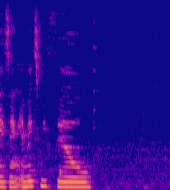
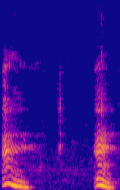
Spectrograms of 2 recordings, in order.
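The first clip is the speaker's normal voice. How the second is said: chewing with closed lips; humming while chewing; mouth full of pizza; 4 dB louder than usual. Real, not acted. Seen 0: Bites pizza just before, closed mouth chewing during the hums.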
